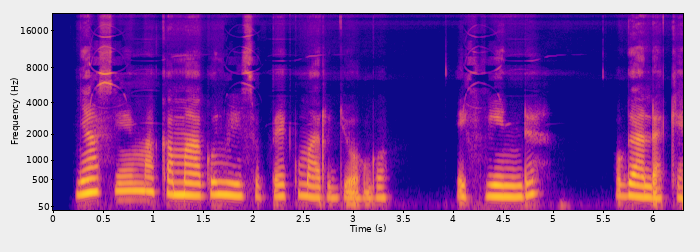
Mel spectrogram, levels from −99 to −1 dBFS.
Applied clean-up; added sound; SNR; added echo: neural mask model DeepFilterNet 3.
